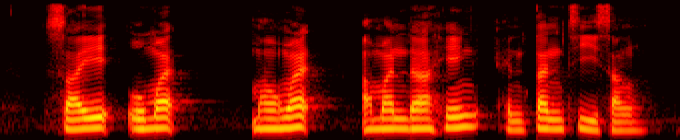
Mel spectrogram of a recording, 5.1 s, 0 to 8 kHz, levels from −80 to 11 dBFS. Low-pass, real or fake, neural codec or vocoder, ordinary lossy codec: 7.2 kHz; real; none; none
